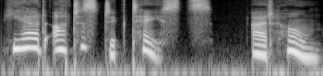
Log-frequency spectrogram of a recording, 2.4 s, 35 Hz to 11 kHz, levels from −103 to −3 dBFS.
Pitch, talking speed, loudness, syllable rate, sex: 225 Hz, 125 wpm, -20 LUFS, 4.5 syllables/s, female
